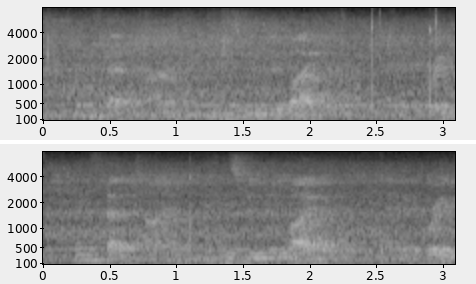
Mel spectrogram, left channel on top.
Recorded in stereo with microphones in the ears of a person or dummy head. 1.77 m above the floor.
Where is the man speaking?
20° right (ahead or behind), 0.9 m; by 3.1 s 50° right (ahead or behind), 3.5 m.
